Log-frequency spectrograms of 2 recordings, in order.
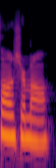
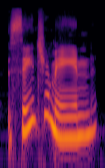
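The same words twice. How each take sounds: First: The name is said with French sounds. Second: The name is said with English sounds. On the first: "It is pronounced Saint Germain. I'm not going to do that the entire episode" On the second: "that's how I'm going to pronounce it"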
